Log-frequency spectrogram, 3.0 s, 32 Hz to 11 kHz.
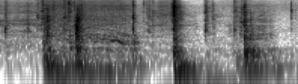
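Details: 2000 Ford F250 Super Duty 7.3 diesel power window, working after a bad relay was found, before the window motor is replaced: short bursts of motor whir with a thud as the glass stops. Window moves up and down properly.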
